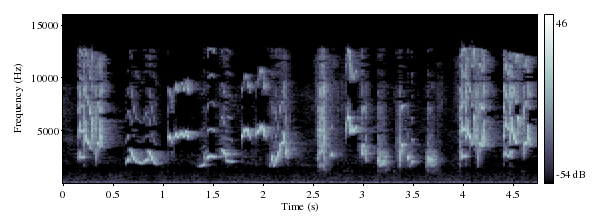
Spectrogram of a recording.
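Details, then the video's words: Loud, varied song of an Oriental magpie-robin, played to stir other magpie-robins into song and display, mixing slurred whistles, buzzy squeaks and sharp clipped notes in rapid bursts. "Pancingan Kacer Gacor Ngeplong Nembak! Buat Kacer Lain Ikut Buka Ekor Keluar Isian"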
